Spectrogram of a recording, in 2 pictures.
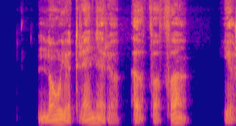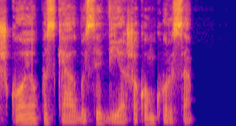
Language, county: Lithuanian, Vilnius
